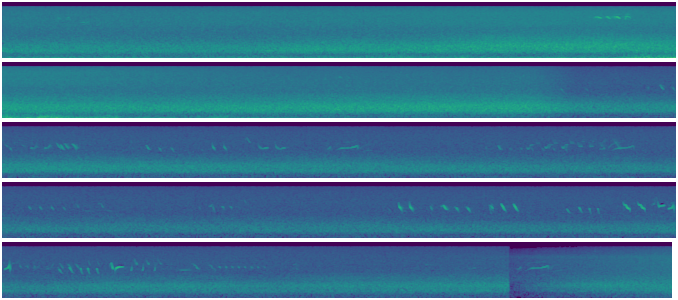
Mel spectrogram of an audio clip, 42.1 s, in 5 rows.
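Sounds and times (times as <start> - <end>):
outdoor ambience hiss: 0.0 - 42.0
small birds chirping: 30.2 - 37.8.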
